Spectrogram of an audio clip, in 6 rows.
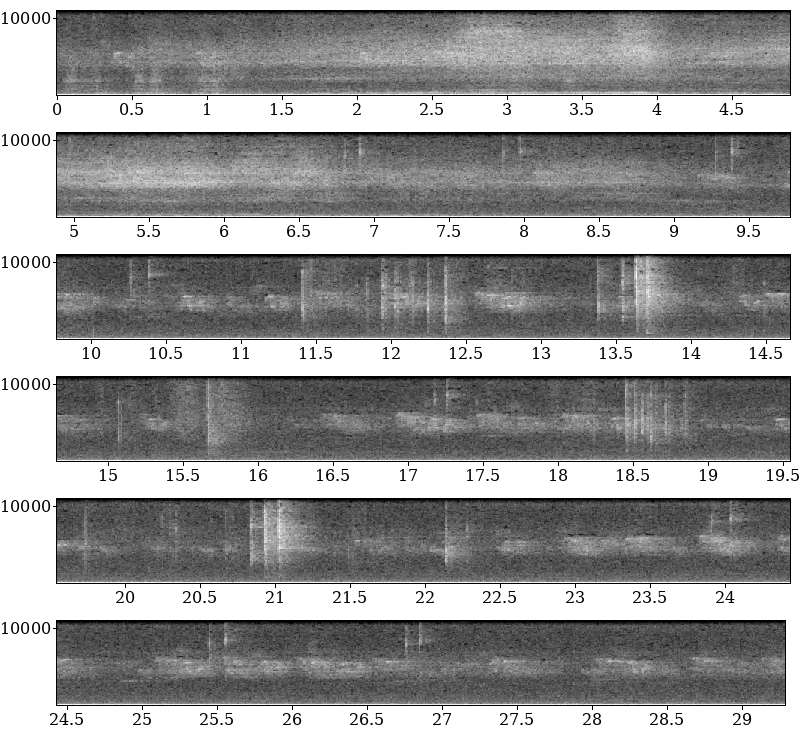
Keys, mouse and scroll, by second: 0.5 Up, 0.5 Return, 0.8 scroll up 2, 1.3 scroll down 2, 1.4 click, 2.0 click, 2.2-4.4 typing, 4.6 click, 4.7 click, 5.0 click, 5.6 click, 10.2 click, 11.5-12.8 typing, 13.2 Down, 13.4 Up, 13.6 Return, 17.1 click, 18.2-19.2 typing, 20.2 Down, 20.7 Up, 20.9 Return, 22.1 ctrl+s, 23.9 click, 25.4 click, 26.7 click.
